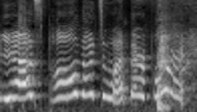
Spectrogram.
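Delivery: a very high, choked-up "yes, Paul"; retold tearful reply. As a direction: answer the butcher through tears, high and squeezed. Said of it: "And I started crying again. I'm like".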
